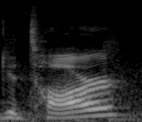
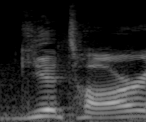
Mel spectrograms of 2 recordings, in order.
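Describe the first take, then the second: First: The stress is on the second syllable. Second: The stress is on the first syllable. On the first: "instead of guitar" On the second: "putting the emphasis on the first syllable of guitar"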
